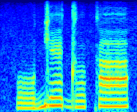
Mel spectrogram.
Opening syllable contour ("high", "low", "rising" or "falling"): low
